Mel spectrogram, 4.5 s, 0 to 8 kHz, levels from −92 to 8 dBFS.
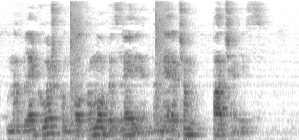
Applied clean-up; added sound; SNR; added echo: none; Snare drum; 17 dB; reverberation time 0.4 s.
